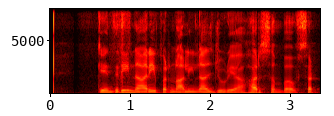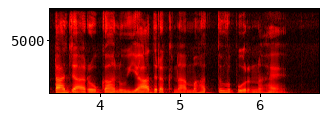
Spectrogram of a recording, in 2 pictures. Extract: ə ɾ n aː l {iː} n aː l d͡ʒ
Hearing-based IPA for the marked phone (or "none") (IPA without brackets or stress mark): iː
